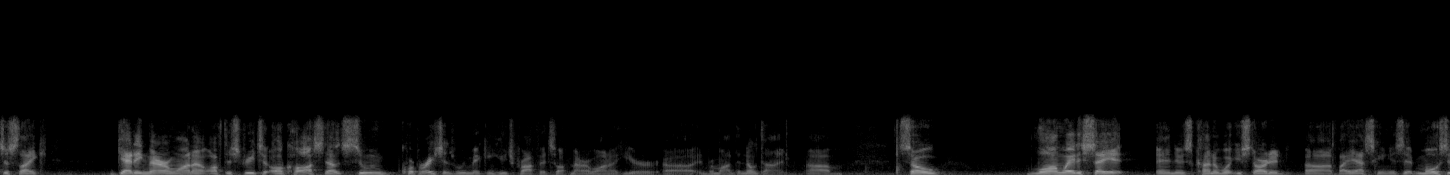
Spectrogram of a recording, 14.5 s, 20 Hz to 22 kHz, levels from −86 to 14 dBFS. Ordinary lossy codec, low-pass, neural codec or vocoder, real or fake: Opus, 16 kbps; 7.2 kHz; none; real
